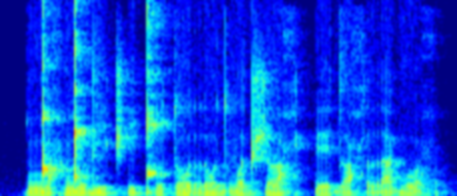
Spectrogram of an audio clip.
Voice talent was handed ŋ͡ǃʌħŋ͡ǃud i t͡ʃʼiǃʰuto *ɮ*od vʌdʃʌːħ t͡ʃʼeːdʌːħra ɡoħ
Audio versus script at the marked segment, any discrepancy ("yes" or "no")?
yes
